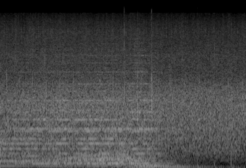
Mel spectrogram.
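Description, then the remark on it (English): A large crowd applauds and cheers as the hosts of a show are introduced. It is a dense wash of clapping with cheering mixed in, holding steady and loud for several seconds before easing slightly toward the end. “Look at all this oh, people. Oh, man. Wow, it's, it's I didn't expect so many people wow. to come out.”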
